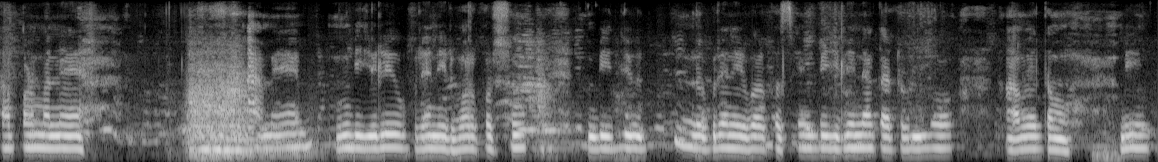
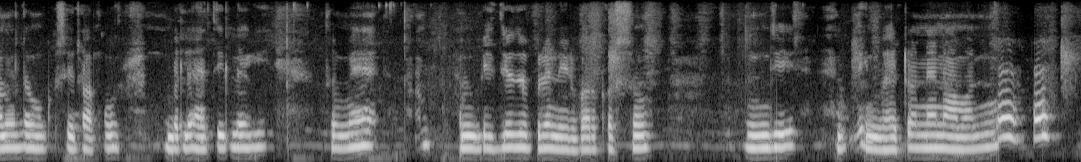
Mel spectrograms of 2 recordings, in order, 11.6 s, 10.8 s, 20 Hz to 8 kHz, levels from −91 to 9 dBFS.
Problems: constant background noise, continuous background conversations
